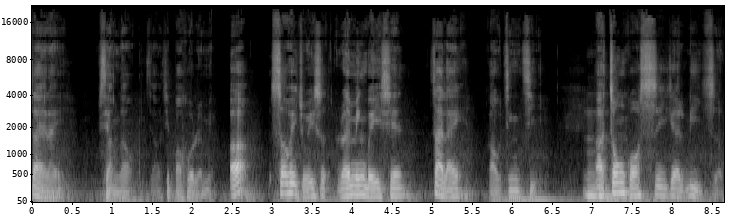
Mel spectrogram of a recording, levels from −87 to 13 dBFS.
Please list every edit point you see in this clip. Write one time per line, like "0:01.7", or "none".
0:02.3
0:04.9
0:05.6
